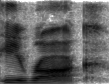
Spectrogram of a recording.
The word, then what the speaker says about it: Iraq: one Iraq oh okay so it's E-Rock Iraq and Iran Iraq and Iran makes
